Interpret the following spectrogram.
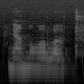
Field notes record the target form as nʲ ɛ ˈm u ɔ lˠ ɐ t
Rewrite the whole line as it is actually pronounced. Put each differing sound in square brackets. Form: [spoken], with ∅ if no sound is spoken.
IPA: nʲ ɛ [ˈn] u ɔ lˠ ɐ t

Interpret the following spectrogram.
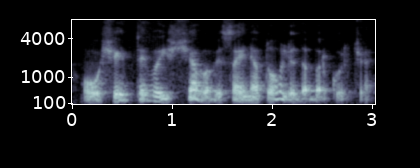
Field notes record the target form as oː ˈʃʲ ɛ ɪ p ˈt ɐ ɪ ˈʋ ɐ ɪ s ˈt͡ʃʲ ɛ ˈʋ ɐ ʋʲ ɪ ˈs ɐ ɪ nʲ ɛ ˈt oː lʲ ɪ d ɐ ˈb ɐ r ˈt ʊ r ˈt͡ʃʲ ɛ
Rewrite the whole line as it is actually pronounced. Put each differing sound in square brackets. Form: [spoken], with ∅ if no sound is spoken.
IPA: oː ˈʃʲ ɛ ɪ p ˈt ɐ ɪ ˈʋ ɐ ɪ [ʃ] ˈt͡ʃʲ ɛ ˈʋ ɐ ʋʲ ɪ ˈs ɐ ɪ nʲ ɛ ˈt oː lʲ ɪ d ɐ ˈb ɐ r [ˈk] ʊ r ˈt͡ʃʲ ɛ

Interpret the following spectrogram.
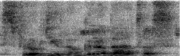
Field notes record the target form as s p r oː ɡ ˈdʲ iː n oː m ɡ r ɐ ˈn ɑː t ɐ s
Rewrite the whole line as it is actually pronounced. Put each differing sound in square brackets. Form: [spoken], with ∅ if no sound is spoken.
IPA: s p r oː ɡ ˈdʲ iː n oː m ɡ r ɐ ˈn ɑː t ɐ s

